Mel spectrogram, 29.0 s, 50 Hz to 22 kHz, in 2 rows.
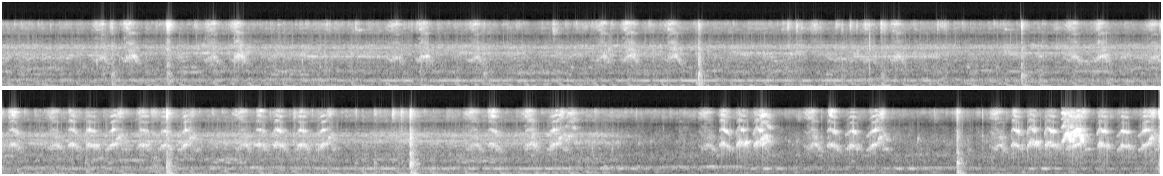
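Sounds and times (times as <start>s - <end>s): parakeet chirping: 0.0s - 22.2s, 23.0s - 28.9s.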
